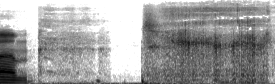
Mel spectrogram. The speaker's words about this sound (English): Just get out slurping. Who slurps whiskey?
